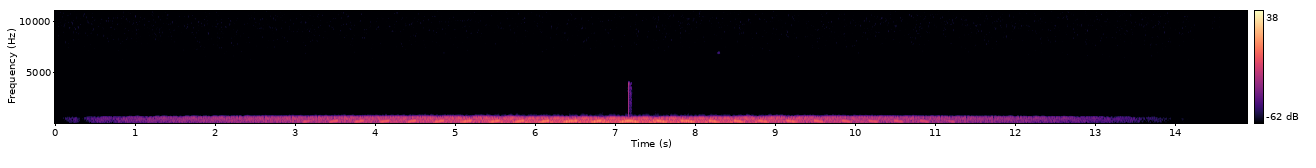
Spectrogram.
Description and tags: sci fi beam sound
